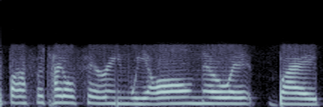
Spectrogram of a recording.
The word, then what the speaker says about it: phosphatidylserine: It's phosphatidylserine, and I'll spell that for you.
